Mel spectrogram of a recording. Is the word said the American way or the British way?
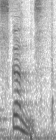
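British. It is said with a British pronunciation.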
